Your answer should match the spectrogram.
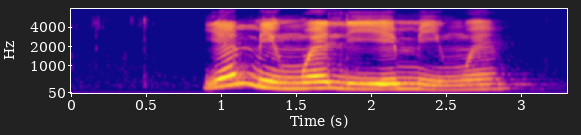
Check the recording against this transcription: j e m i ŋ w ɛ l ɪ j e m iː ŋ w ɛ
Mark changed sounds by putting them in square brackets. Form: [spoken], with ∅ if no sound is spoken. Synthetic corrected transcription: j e m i ŋ w ɛ l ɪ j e m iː ŋ w ɛ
